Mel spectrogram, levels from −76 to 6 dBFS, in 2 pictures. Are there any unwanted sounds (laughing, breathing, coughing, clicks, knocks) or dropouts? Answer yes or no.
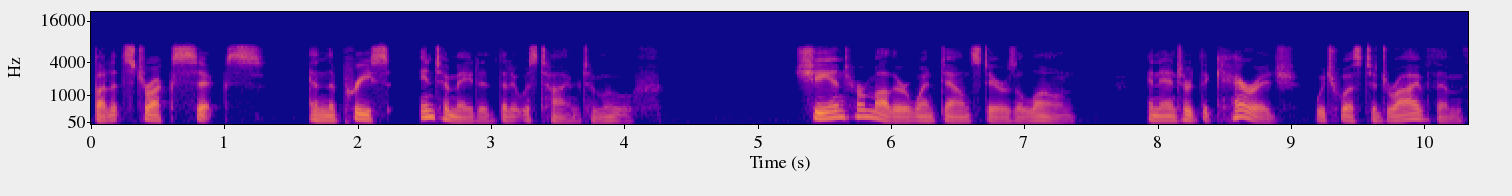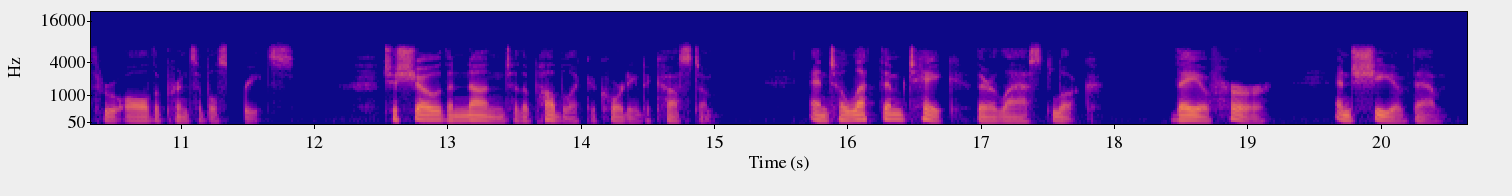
yes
